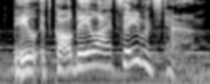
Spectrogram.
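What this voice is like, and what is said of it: Put-on Southern accent. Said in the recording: “why do I have a southern accent? I really don't know. But I think I'm just channeling.”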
